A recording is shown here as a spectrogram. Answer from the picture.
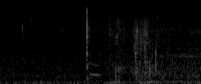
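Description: Faint rustling and handling at a hardy kiwi vine as ripe fruit is picked by hand, with one sharp click a little under a second in and a few soft knocks after it.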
